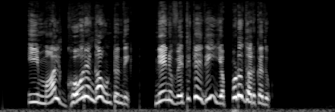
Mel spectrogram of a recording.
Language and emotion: Telugu, angry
